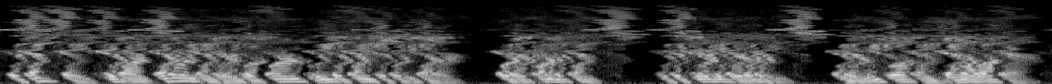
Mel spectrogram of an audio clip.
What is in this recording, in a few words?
male voice random group delay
